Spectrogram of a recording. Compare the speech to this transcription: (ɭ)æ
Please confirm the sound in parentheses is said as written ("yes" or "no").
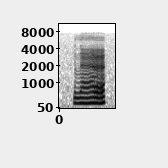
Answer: no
